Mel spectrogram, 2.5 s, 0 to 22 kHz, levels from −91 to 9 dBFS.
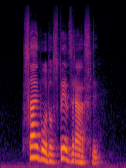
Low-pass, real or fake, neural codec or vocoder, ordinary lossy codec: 19.8 kHz; fake; codec, 44.1 kHz, 7.8 kbps, Pupu-Codec; none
